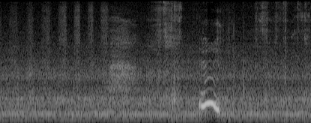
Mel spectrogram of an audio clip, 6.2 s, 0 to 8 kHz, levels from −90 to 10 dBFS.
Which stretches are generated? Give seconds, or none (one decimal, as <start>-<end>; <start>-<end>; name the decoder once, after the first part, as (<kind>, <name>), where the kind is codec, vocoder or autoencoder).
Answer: 0.9-1.5 (vocoder, BigVGAN v2); 3.9-4.6; 5.3-6.2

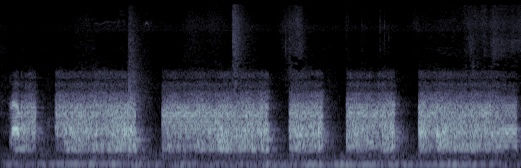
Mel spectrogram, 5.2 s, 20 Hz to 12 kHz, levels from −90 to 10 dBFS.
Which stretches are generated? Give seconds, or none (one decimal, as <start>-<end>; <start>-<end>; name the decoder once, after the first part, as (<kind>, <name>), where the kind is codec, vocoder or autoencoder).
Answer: none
